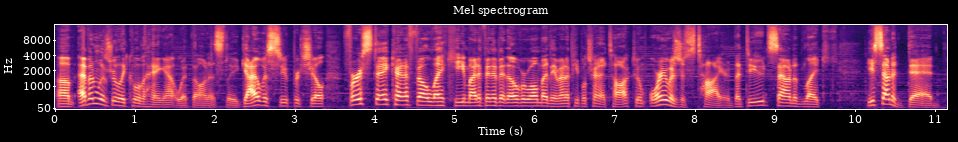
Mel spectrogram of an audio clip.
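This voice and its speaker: A man's voice: mid-range voice, very animated, fairly quick. Rambling young man, tired stream chat. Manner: rambling, many fillers and self-corrections. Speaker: VTuber streamer. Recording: faint background music.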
